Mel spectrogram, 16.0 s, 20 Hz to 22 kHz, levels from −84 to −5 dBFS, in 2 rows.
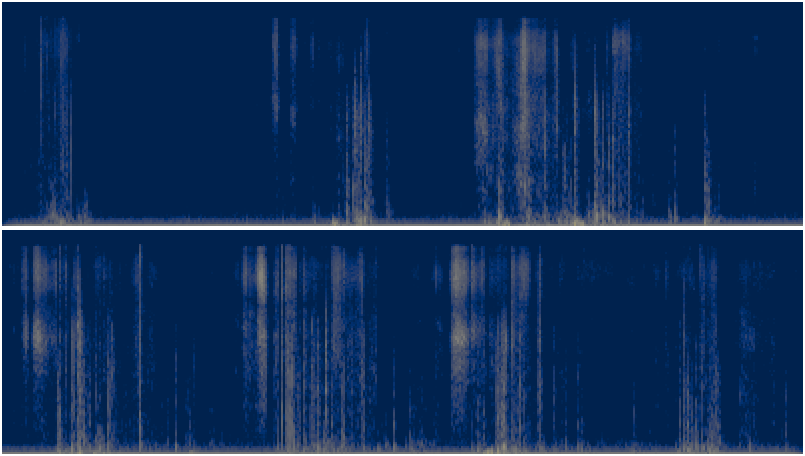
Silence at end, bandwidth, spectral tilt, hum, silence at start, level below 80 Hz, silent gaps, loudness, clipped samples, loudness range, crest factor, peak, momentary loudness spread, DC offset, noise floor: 0 s; 16.5 kHz; -2 dB/octave; none; 0 s; -56 dBFS; none; -44 LUFS; under 0.1%; 13 LU; 32 dB; -16 dBFS; 25 LU; 0.6%; -69 dBFS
